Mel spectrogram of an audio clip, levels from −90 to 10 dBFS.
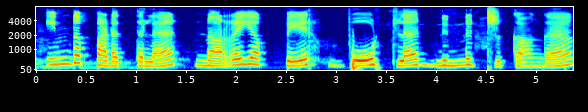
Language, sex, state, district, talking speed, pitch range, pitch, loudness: Tamil, female, Tamil Nadu, Nilgiris, 65 wpm, 215-270 Hz, 235 Hz, -16 LUFS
